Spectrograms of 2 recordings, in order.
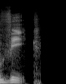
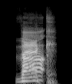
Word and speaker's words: Veeck: Many in the Chicago and national media believe that Shane's hiring was yet another publicity stunt by White Sox owner Bill Veeck. – Veeck. It's Veeck. – Veeck.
